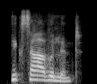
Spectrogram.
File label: "hexavalent", Indian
